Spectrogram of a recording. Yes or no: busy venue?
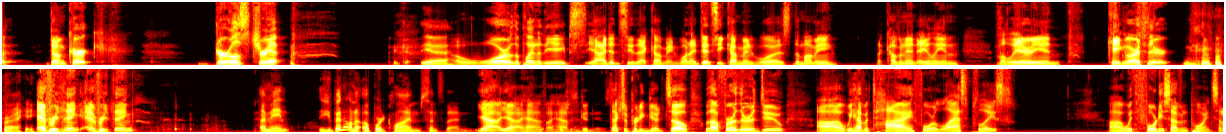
no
